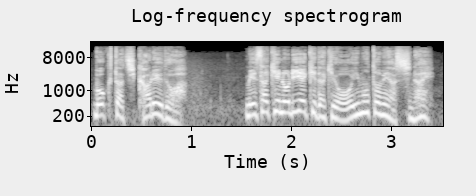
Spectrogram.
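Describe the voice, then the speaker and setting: A man's voice: high voice, expressive, fairly quick, a bit bright, soft background music. An actor playing an earnest young male hunter in an anime game, reproving and principled.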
